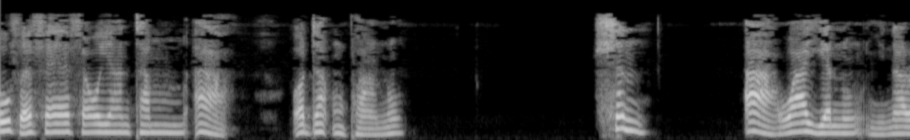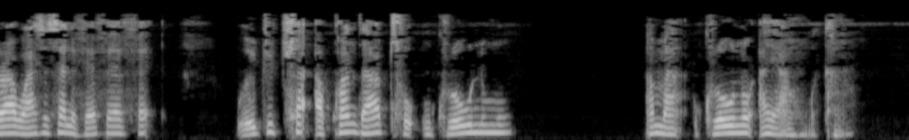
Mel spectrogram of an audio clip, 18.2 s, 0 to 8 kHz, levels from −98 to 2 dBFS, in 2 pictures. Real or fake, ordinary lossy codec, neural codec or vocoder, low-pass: fake; MP3, 24 kbps; codec, 16 kHz, 16 kbps, FreqCodec, smaller model; 7.2 kHz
